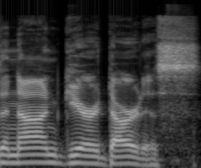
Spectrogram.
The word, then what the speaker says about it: Anand Giridharadas: What form of government is Anand Giridharadas?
